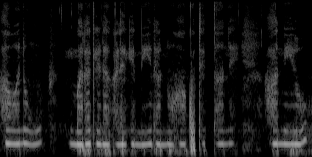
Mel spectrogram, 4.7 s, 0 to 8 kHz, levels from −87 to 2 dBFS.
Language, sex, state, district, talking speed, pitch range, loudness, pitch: Kannada, female, Karnataka, Mysore, 90 wpm, 245-255 Hz, -41 LUFS, 250 Hz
